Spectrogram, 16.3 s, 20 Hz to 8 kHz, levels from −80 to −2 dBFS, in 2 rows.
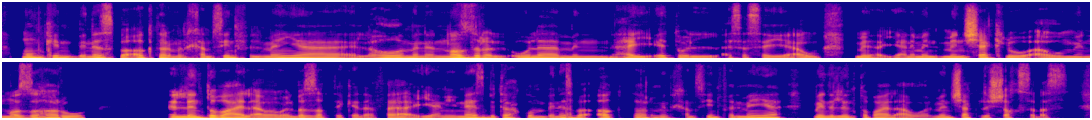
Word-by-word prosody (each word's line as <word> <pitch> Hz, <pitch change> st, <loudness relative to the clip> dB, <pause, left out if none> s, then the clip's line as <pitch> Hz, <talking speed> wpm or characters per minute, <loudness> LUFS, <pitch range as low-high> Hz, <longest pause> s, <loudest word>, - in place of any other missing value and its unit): ممكن 125 Hz, -3 st, +3 dB
بنسبة 125 Hz, +10 st, +1 dB
أكتر 130 Hz, -5 st, +2 dB
من 100 Hz, -1 st, -5 dB
50% 130 Hz, +4 st, +1 dB
اللي 95 Hz, -1 st, -7 dB
هو 130 Hz, +4 st, +4 dB
من 110 Hz, -5 st, +1 dB
النظرة 125 Hz, +6 st, +5 dB
الأولى، 150 Hz, +7 st, +2 dB
من 110 Hz, -3 st, -3 dB
هيئِتُه 120 Hz, 0 st, 0 dB
الأساسية 100 Hz, 0 st, -4 dB
أو 100 Hz, -1 st, -3 dB, 0.3 s
من 110 Hz, 0 st, 0 dB
يعني 100 Hz, +1 st, -6 dB
من 105 Hz, -1 st, -1 dB
من 115 Hz, -1 st, +1 dB
شكله 110 Hz, -3 st, +3 dB
أو 105 Hz, 0 st, -3 dB
من 105 Hz, -1 st, -5 dB
مظهره 110 Hz, 0 st, +1 dB, 0.7 s
الإنطباع 125 Hz, +2 st, +6 dB
الأول 100 Hz, -3 st, 0 dB
بالضبط 110 Hz, +1 st, -3 dB
كده، 95 Hz, 0 st, -9 dB
فيعني 105 Hz, -2 st, -3 dB
الناس 130 Hz, +6 st, +2 dB
بتحكُم 125 Hz, -2 st, -3 dB
بنسبة 115 Hz, +3 st, -2 dB
أكتر 130 Hz, -8 st, -2 dB
من 100 Hz, -2 st, -8 dB
50% 135 Hz, +4 st, -1 dB, 0.2 s
من 110 Hz, -1 st, +1 dB
الإنطباع 110 Hz, +4 st, -2 dB
الأول، 100 Hz, -4 st, -6 dB
من 115 Hz, +1 st, -1 dB
شكل 135 Hz, -1 st, -2 dB
الشخص 100 Hz, -, -3 dB
بس، -, -, -11 dB
110 Hz, 145 wpm, -24 LUFS, 100-130 Hz, 0.7 s, الإنطباع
